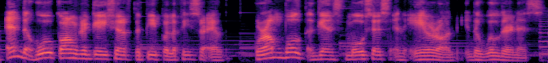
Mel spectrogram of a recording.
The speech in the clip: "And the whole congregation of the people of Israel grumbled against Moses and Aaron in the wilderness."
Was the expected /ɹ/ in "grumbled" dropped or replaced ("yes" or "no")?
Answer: no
